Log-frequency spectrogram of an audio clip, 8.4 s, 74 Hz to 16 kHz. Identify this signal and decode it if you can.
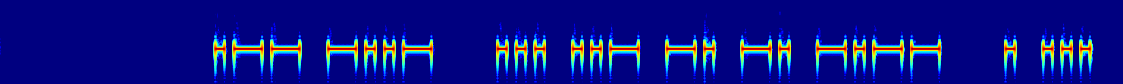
Morse code, heard as a keyed tone, about 17 wpm, 700 Hz. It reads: WX SUNNY ES
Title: Speed-Racing Common QSO Phrases - 17wpm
